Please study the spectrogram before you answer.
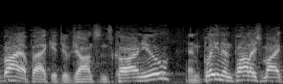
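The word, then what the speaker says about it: Carnu: If I were you, I'd buy a package of Johnson's Car New and clean and polish my car this week. You won't regret it. It's spelled C-A-R-N-U, Johnson's Car New.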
